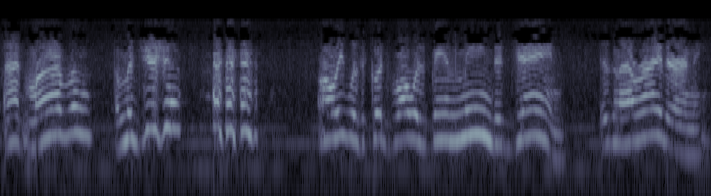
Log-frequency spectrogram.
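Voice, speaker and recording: A man's voice: very high voice, expressive, a little slow, voice pushed up. A man voicing a childlike, cheeky, wounded ventriloquist's dummy in old-time radio drama. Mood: cheeky, needling. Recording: dull, noisy old radio recording.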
